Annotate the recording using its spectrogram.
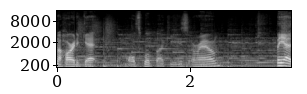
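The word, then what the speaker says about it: Buc-ee's: trip I over buses no not busies buckies Bucky's it's not pronounced bussies you have and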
